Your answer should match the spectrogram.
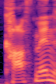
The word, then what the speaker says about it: Kauffman: Today, I'm excited to be joined by my friend and brother, Jospeh Kauffman.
